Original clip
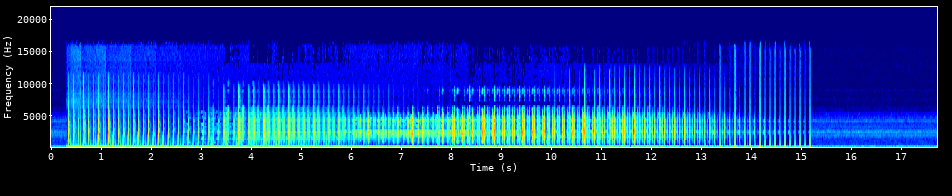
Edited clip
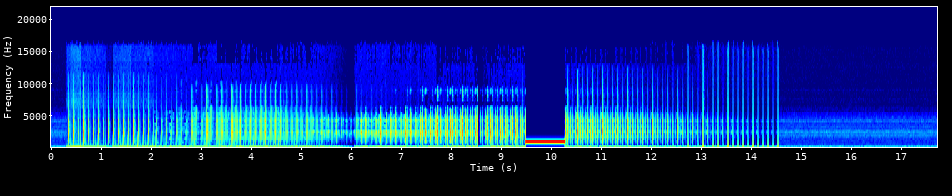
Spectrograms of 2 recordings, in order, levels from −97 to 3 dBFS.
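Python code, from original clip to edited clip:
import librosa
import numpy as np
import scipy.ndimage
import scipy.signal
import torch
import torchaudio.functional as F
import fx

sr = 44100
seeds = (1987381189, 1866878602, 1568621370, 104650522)

y = fx.edit(x, sr, fx.fade_out_to(start_s=0.61, length_s=0.63, floor_db=-15.5),
    fx.cut(start_s=2.05, length_s=0.64),
    fx.reverse_span(start_s=4.41, length_s=0.87),
    fx.fade_out_span(start_s=5.93, length_s=0.78),
    fx.fade_in_span(start_s=9.18, length_s=0.26),
    fx.bleep(start_s=10.13, length_s=0.79, hz=985.0, db=-7.0), tone=tone)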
